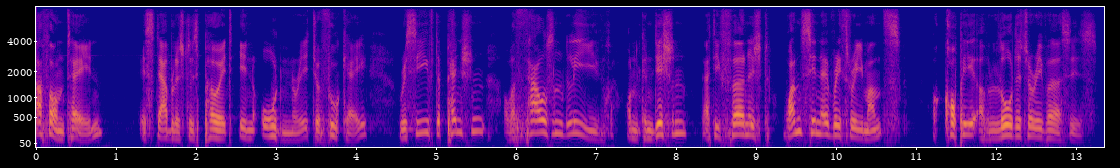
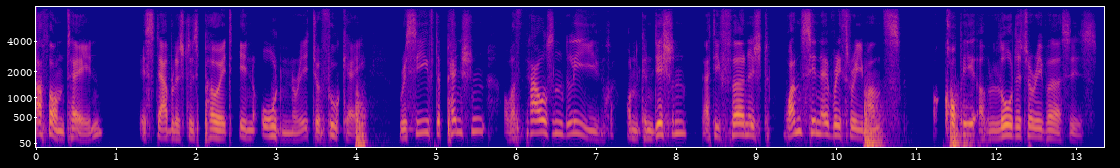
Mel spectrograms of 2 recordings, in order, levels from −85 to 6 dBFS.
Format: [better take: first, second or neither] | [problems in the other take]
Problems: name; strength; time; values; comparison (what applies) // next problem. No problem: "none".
first | noise reduction (neural mask model RNNoise)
